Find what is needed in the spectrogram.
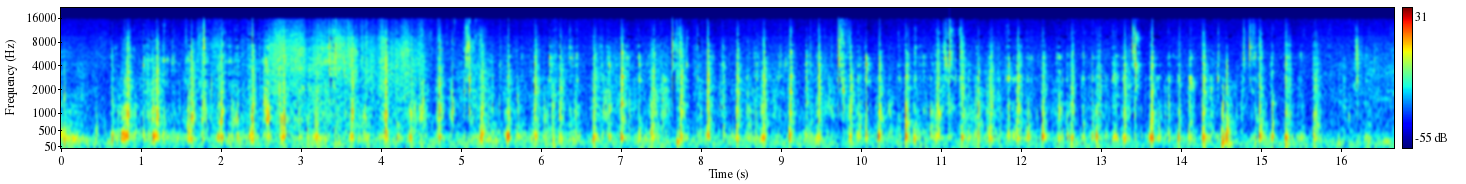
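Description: Close-miked chewing of a mouthful of flying fish roe (tobiko), the tiny eggs popping in a rapid, dense crackle.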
